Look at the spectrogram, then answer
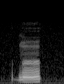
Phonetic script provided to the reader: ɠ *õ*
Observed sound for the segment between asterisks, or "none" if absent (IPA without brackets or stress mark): õ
